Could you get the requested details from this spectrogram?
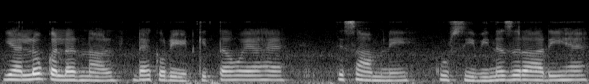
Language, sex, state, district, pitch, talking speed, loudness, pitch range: Punjabi, female, Punjab, Pathankot, 205 Hz, 155 wpm, -17 LUFS, 190-210 Hz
